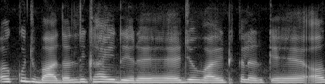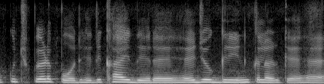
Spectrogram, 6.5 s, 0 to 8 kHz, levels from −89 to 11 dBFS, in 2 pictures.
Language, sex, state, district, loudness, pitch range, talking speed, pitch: Hindi, female, Punjab, Fazilka, -17 LUFS, 190-220 Hz, 230 wpm, 200 Hz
